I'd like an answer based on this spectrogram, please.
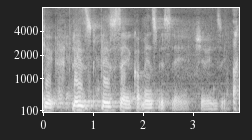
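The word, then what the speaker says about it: Shirindzi: Shirenzi.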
